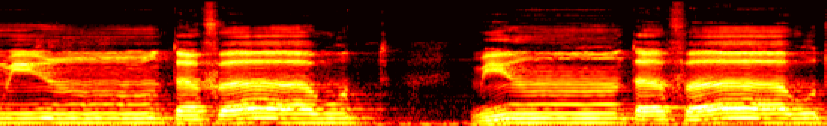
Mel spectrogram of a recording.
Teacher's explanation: فا کو کھینچیں گے، فا کے اوپر کھڑی زبر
